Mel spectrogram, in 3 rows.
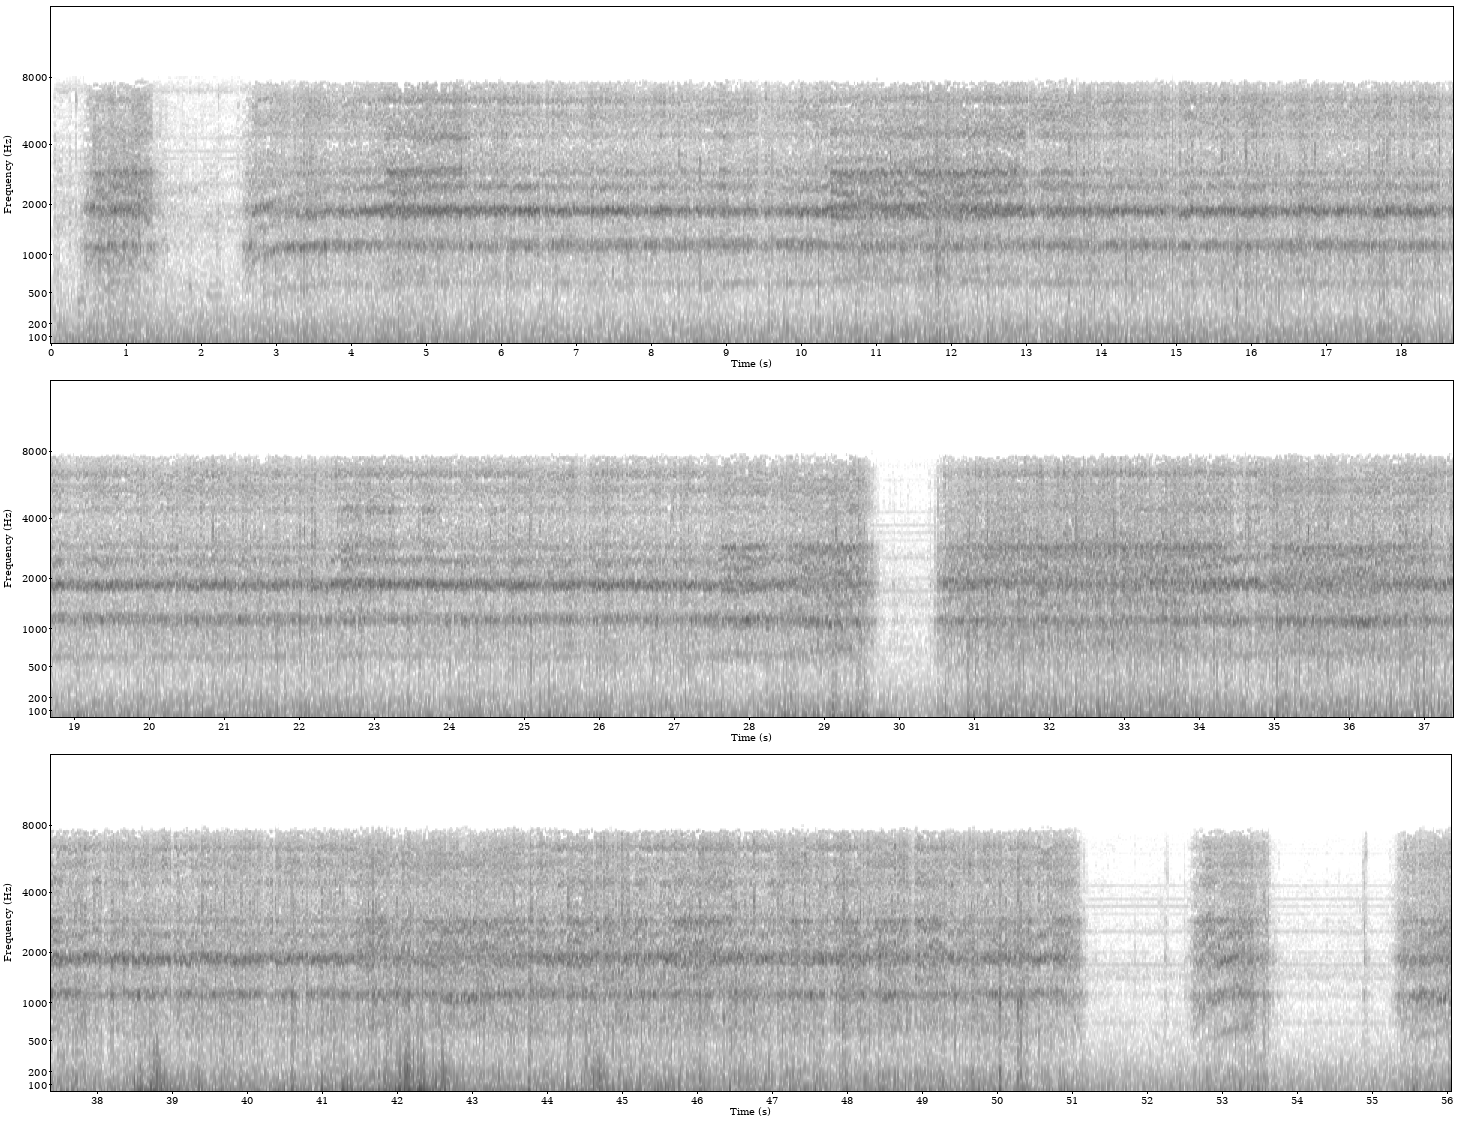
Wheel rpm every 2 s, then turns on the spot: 40, 130, 160, 160, 160, 160, 160, 160, 160, 160, 160, 160, 160, 160, 100, 120, 160, 160, 160, 160, 160, 160, 160, 160, 160, 50, 70, 40.
0-2 50-52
